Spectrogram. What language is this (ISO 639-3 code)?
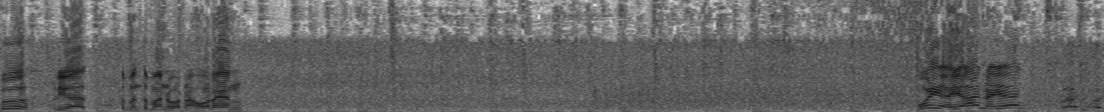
ind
